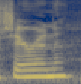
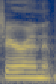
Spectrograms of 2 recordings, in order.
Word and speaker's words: Charon: And yes, that's how you pronounce that moon. I'm sure I'll get hate mail about that too. It's named after the guy's wife. That's why it's pronounced Charon, but it's spelled like Karen because it's a mythological person.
